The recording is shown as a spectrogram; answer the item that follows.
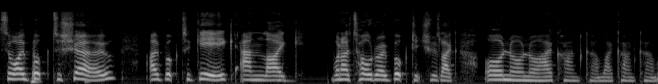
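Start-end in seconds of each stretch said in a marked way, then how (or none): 4.9-6.6 thick put-on Caribbean accent, lower pitch. Retelling nan backing out of the gig booked for her; thick Caribbean accent. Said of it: "she's got like a real thick Caribbean accent".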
